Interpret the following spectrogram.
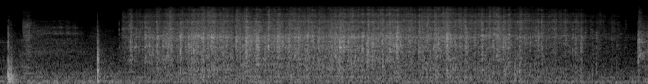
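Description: Two short clicks, then a few seconds of dense, high crackling rustle that fades out near the end.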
